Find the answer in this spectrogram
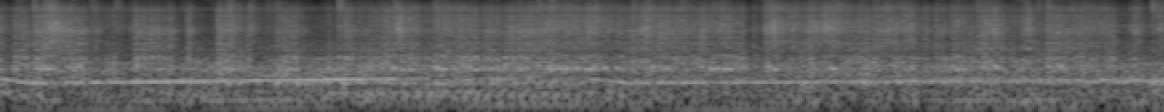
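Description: Inside a moving double-decker bus: its running engine and driveline give a steady whine that steps down slightly in pitch twice, over road noise and light cabin rattles.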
